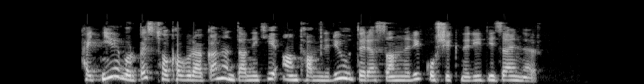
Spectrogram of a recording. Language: Armenian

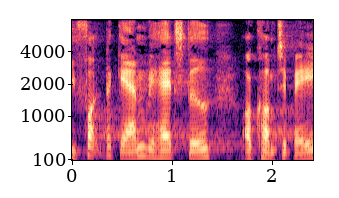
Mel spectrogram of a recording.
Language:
Danish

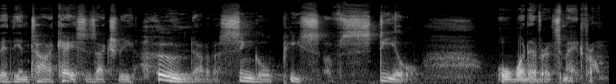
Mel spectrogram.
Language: English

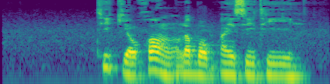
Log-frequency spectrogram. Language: Thai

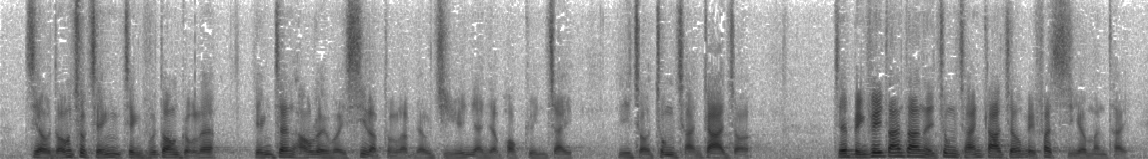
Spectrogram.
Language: Cantonese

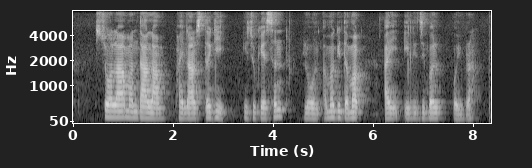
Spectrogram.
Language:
Manipuri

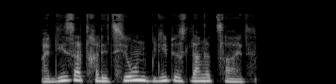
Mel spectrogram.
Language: German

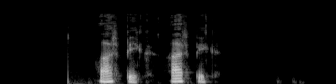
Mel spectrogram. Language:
Mari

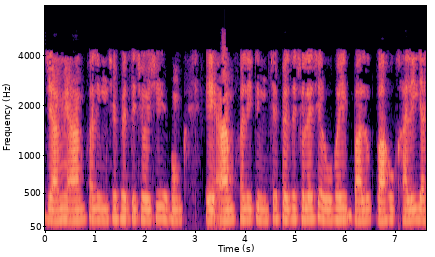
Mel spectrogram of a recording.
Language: Bangla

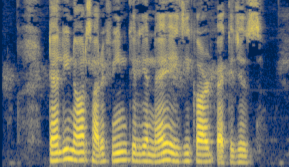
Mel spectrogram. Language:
Urdu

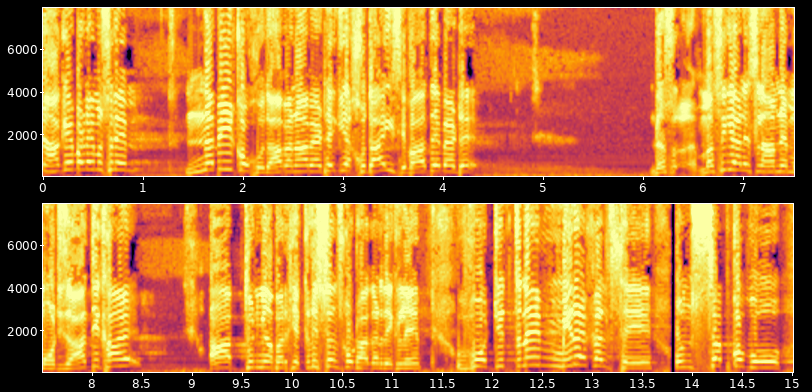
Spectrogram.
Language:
Arabic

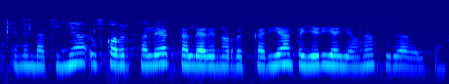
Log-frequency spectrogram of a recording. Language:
Basque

